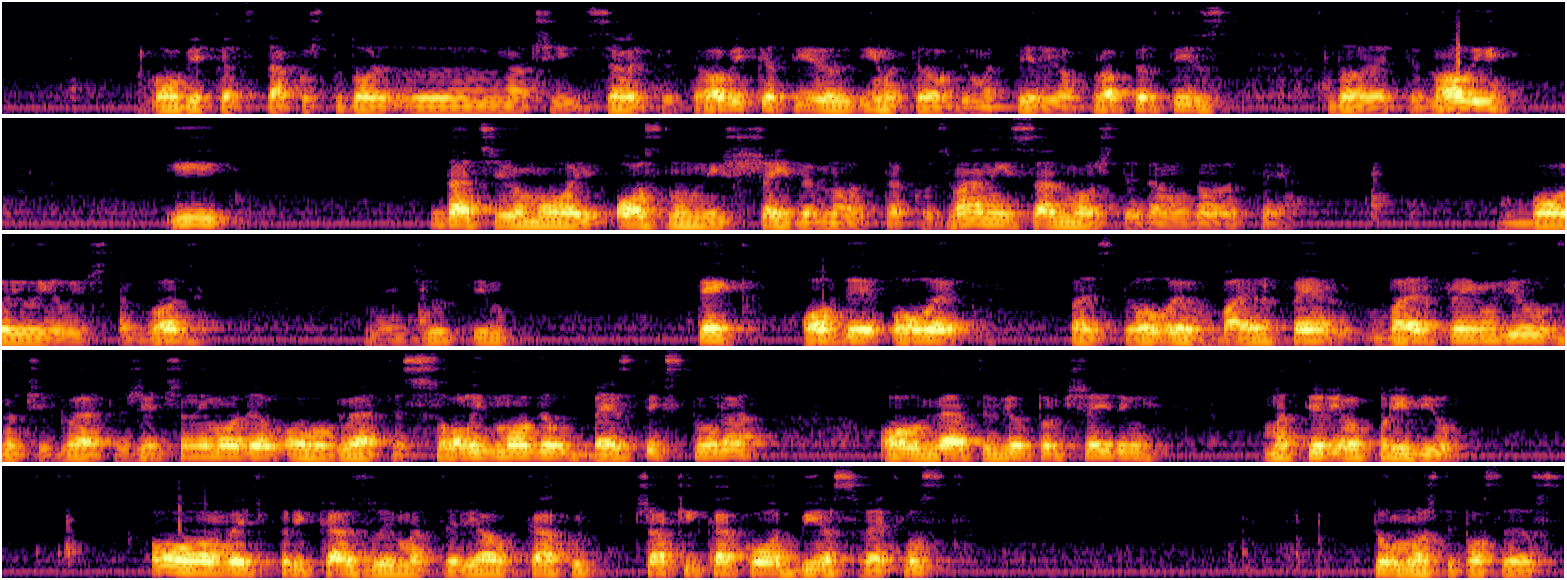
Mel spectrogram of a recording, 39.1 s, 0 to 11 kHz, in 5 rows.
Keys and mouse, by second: 17.6 click, 19.1 click, 21.7 click, 24.4 click, 31.4 click, 34.1-37.4 middle drag.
